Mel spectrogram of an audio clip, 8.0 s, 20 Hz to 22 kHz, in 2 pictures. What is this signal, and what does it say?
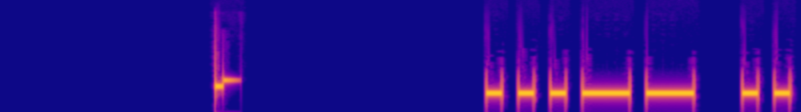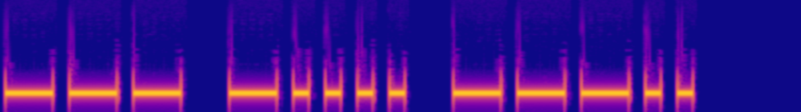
Morse code, heard as a keyed tone, about 15 wpm, 700 Hz. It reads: 3268
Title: Numbers - 4-Digit 15wpm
